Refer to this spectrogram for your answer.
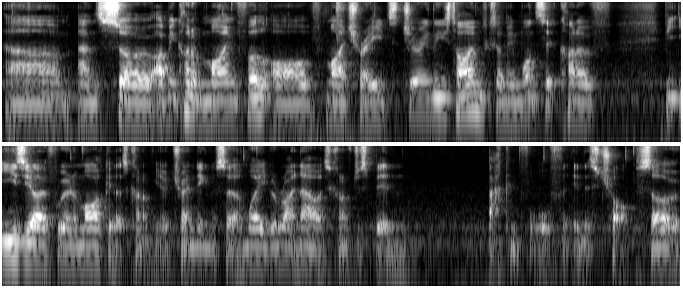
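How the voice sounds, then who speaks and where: A man speaks at a moderate pace. There is audible echo in the room. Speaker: day trader, video creator. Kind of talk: trading recap tutorial. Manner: casual, many fillers.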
